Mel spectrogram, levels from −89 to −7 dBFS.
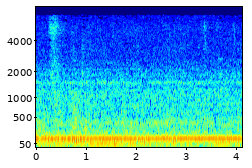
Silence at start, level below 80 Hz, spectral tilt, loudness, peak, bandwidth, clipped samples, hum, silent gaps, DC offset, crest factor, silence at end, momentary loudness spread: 0 s; -40 dBFS; -7.5 dB/octave; -34 LUFS; -22 dBFS; 7 kHz; under 0.1%; none; none; under 0.1%; 10 dB; 0 s; 2 LU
